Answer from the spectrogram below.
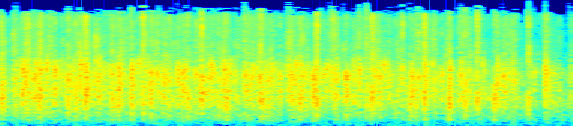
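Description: An audience applauds steadily, a dense, continuous patter of many hands clapping at a fairly loud, even level throughout, with no voices standing out, a round of applause for the Chamber of Commerce team who helped set up the event.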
